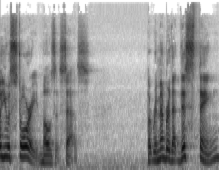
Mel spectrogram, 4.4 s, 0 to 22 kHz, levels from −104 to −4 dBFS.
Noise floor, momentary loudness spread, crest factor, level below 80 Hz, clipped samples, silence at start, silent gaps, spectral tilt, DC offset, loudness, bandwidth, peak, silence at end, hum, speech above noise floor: -52 dBFS; 14 LU; 16 dB; -54 dBFS; under 0.1%; 0 s; none; -3 dB/octave; under 0.1%; -18 LUFS; over 20 kHz; -4 dBFS; 0 s; none; 33 dB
